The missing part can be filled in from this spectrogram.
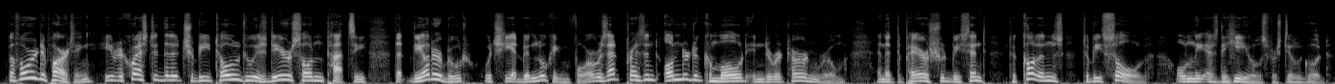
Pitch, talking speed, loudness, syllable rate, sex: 150 Hz, 240 wpm, -20 LUFS, 6.1 syllables/s, male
